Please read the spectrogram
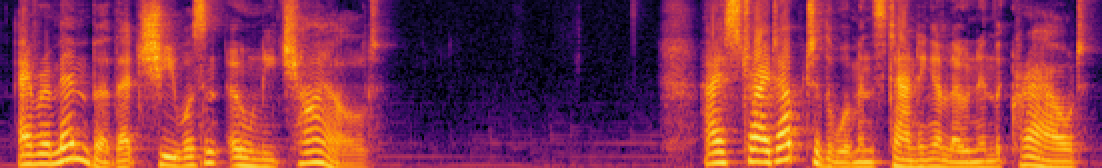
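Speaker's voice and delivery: ordinary delivery, nothing marked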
